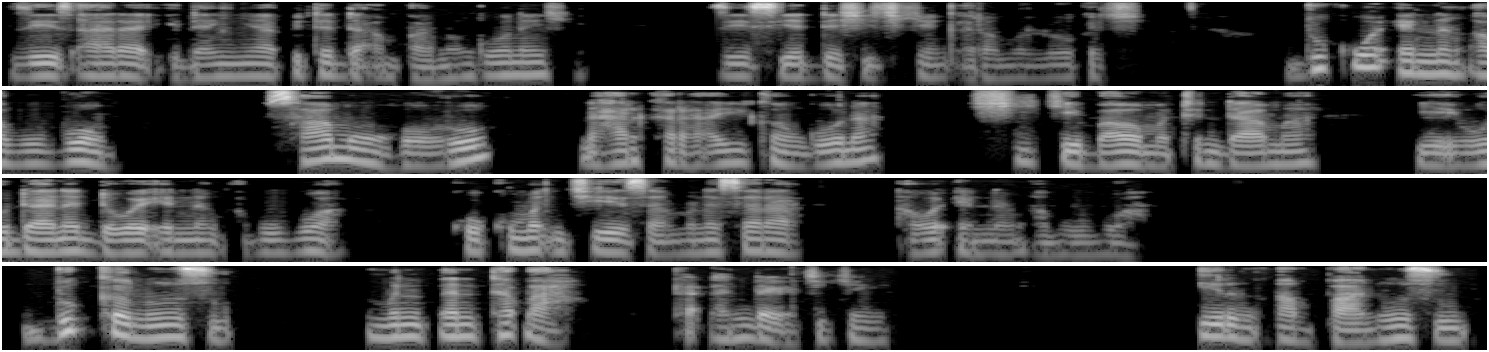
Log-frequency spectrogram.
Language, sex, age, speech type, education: Hausa, male, 30-45, spontaneous, primary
